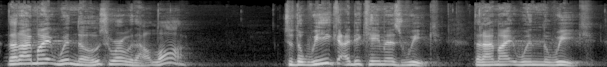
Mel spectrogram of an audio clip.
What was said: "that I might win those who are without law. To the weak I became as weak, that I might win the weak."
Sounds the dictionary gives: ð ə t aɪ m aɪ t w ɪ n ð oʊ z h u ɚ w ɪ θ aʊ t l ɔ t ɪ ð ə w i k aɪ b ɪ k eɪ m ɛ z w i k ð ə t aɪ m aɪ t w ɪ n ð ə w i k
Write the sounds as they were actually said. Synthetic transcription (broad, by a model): ð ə t aɪ m aɪ t w ɪ n ð oʊ z h u ɚ w ɪ θ aʊ t l ɔ t ɪ ð ə w i k aɪ b ɪ k eɪ m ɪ z w i k ð ə t aɪ m aɪ t w ɪ n ð ə w i k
